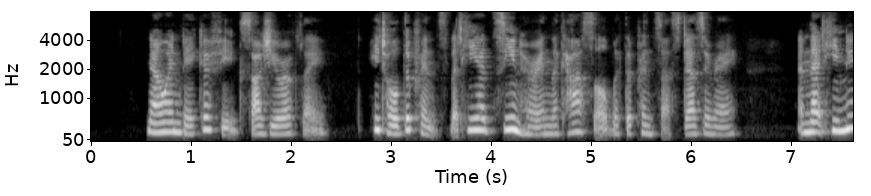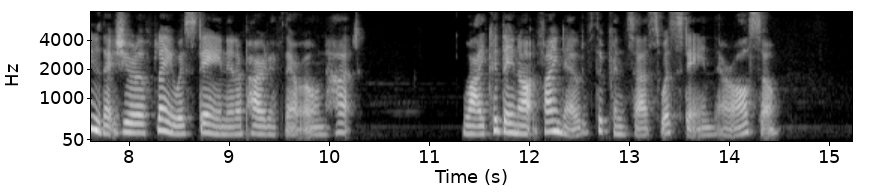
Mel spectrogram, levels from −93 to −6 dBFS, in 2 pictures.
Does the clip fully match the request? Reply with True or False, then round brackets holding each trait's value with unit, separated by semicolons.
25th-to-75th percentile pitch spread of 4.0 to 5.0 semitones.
True (4.3 semitones)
